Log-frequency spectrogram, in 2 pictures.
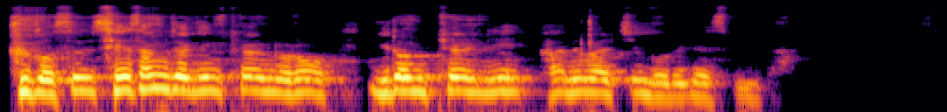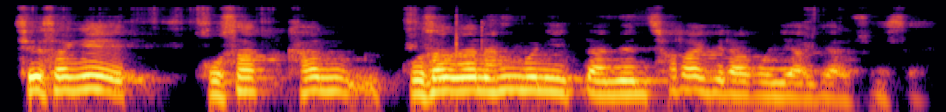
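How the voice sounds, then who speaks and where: A pastor giving a measured, explanatory sermon and asking the congregation rhetorical questions. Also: medium pitch, warm tone.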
